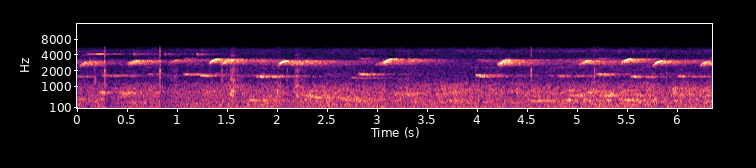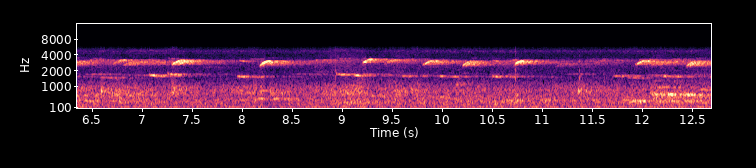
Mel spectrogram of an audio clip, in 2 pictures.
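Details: A chorus of tiny common coqui frogs (Eleutherodactylus coqui) in Puerto Rico gives bird-like two-note whistles, a low 'co' jumping to a higher 'kee', often mistaken for birds.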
